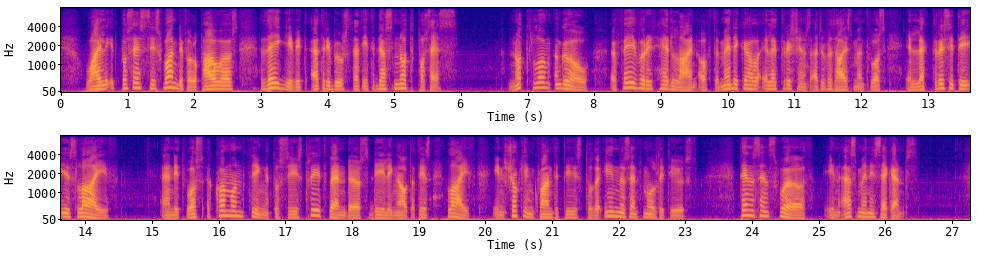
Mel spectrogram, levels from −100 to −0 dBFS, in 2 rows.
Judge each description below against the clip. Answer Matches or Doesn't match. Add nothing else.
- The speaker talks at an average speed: Doesn't match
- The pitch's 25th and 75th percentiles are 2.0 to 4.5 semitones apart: Doesn't match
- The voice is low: Matches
